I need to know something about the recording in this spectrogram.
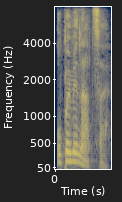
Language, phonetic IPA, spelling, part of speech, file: Russian, [ʊpəmʲɪˈnat͡sːə], упоминаться, verb, Ru-упоминаться.ogg
- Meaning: passive of упомина́ть (upominátʹ)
